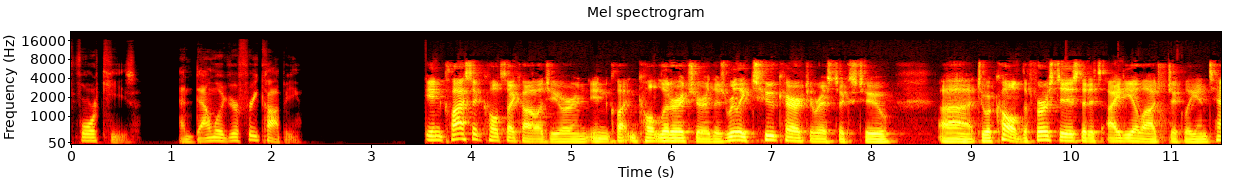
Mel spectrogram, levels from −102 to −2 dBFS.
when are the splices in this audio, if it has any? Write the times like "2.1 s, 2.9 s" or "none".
3.4 s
